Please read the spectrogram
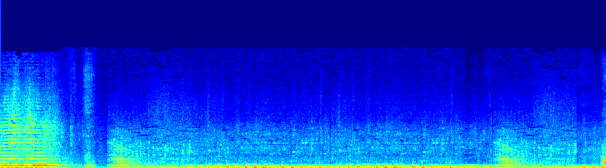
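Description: Dinosaur roar sound effect that cuts off under a second in, followed by a low, steady rumbling growl.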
